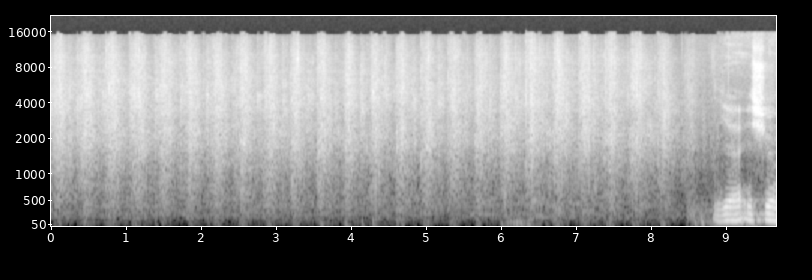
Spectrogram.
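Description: An audience claps in steady rhythm in a large hall.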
